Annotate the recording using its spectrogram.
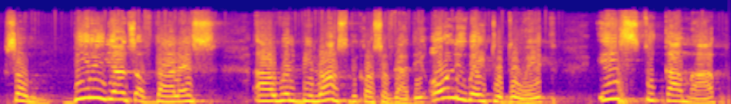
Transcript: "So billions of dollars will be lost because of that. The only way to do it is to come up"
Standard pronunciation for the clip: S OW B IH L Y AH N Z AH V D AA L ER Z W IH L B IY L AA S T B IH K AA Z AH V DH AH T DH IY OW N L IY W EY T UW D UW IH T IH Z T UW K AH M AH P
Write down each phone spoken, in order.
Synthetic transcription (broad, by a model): S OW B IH L Y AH N S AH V D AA L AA S W IH L B IY L AA S T B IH K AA S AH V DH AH T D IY OW N L IY W EY T UW D UW IH T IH S T UW K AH M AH P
